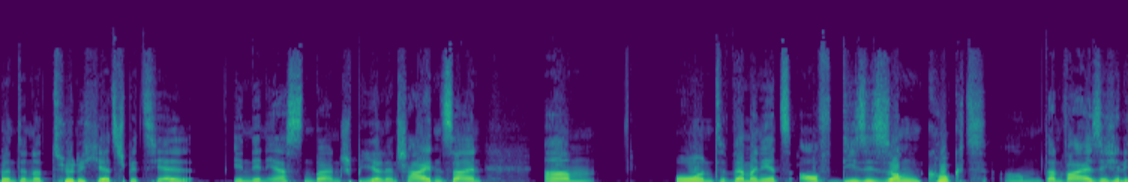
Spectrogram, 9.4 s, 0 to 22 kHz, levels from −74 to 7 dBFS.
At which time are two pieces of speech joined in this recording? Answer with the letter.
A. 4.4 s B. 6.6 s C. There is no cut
A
